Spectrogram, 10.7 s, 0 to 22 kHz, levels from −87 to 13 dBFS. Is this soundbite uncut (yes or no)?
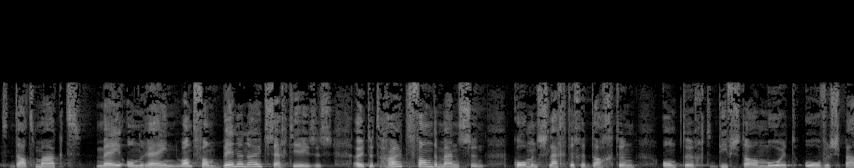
yes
